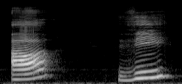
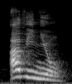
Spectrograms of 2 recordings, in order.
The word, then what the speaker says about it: Avignon: So when I say we don't pronounce letters separately in a nasal sound, you might be tempted to say Avignon, Avignon, Avignon. But in a nasal sound, the N is not there.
